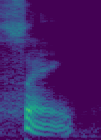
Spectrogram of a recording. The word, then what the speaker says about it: Tsang: Funny Kung Fu, directed by Kenneth Tsang. It's T-S-A-N-G. The T is silent.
